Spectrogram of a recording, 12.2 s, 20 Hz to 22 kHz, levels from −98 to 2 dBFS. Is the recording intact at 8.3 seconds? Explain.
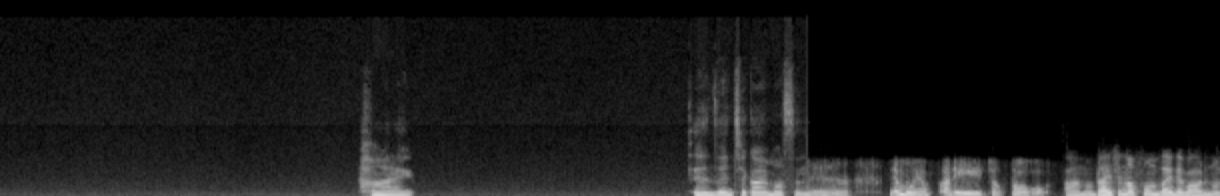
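No. From 8.09 s to the end at 12.21 s the speech turns rough and muffled, losing everything above 4 kHz. This is a call bitrate drop: the encoder fell from 64 to 6 kbps, coding coarsely and narrowing bandwidth from 20 kHz.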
